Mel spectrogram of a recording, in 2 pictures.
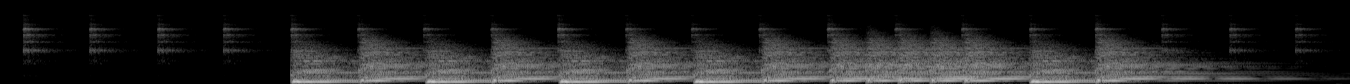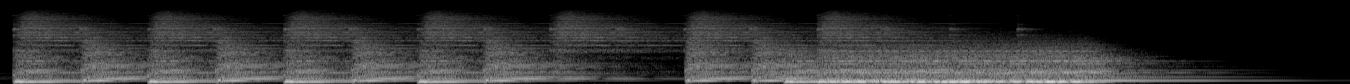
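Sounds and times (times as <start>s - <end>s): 
timpani: 2.9s - 12.6s, 13.6s - 25.8s
crash cymbals: 13.6s - 24.5s.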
